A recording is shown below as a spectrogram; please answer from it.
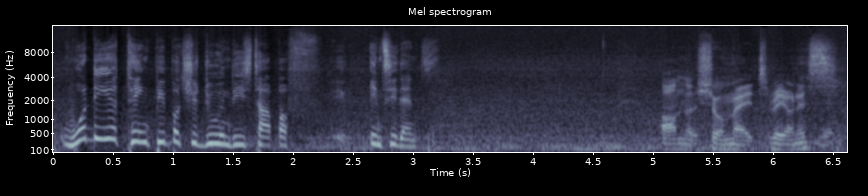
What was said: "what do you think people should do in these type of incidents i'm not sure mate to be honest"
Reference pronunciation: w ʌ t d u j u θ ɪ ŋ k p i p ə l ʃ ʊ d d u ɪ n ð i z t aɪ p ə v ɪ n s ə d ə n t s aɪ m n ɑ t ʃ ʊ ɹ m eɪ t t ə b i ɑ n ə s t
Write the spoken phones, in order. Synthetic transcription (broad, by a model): w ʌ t d u j u t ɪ ŋ k p i p ə l ʃ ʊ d d u ɪ n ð i s t aɪ p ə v ɪ n s ə d ə n t s aɪ m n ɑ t ʃ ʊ m eɪ t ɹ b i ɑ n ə s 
